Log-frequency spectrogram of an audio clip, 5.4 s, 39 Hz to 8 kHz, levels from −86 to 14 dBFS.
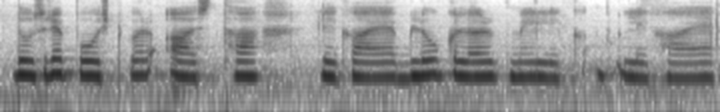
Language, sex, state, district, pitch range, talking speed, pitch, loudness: Hindi, female, Uttar Pradesh, Saharanpur, 205-225 Hz, 135 wpm, 215 Hz, -15 LUFS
